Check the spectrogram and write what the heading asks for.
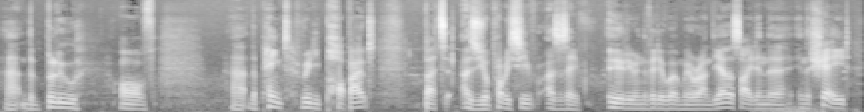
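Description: Filming on his own phone, a man from Wales who manages van sales chats his way around a camper van, both inside and on the dealership lot. His voice is mid-range, and "as I say" comes up again and again.

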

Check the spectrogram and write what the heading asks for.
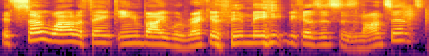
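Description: A young man hosting a podcast sounds a little tipsy as he talks casually, rambling and making fun of himself. He has a high-pitched voice, lively intonation, a moderate pace, and a fairly bright tone.

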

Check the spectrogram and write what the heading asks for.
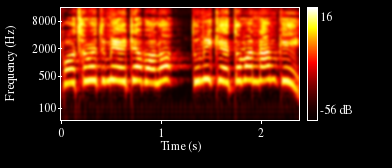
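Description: A woman with a very high voice narrates a comic game skit in a whiny, dramatic manner. She talks quickly, keeping her pitch flat and shrill. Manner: whiny, dramatic sobbing and shouting. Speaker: game video voice-over for several figures.

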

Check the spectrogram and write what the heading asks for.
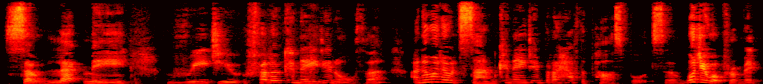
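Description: In this casual livestream from home, a forties-aged woman author hosting a live reading greets her viewers by name and chats away effusively into a propped-up phone. Her mid-range voice swings widely in pitch at a moderate pace, with a fairly bright, slightly throaty and strained quality.

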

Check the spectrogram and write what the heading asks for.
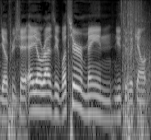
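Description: A man's voice: mid-range voice, fairly quick, pushed and bright, soft background music. A man chatting casually while gaming, a hyped gamer bro who talks in slang and swears. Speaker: gamer on voice chat. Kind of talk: casual gaming chat during a shooter match. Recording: noisy game audio with gunfire. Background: gunfire and clicks from video game.

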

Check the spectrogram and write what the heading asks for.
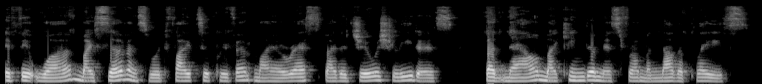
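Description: A woman reading the lines of a calm male prisoner and teacher in an audiobook, low and mellow. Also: normal speed, few pauses, close to an everyday voice.

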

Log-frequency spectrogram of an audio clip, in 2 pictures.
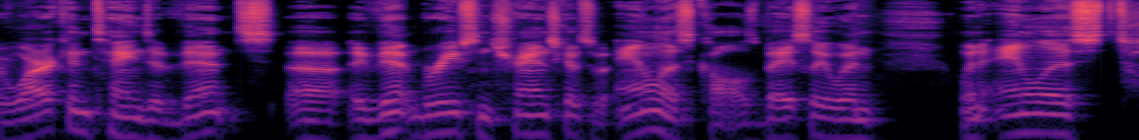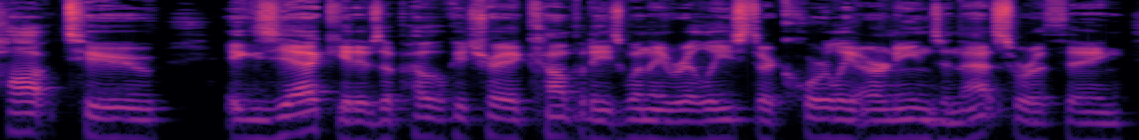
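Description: Speaking from a small office indoors, a low-voiced male librarian at a university walks through a screencast tutorial in a slightly bright tone. He keeps it informal and chatty, leaning on words like "basically" and "kinda."

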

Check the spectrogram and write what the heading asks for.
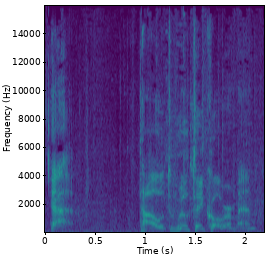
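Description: Casting a strategy game live from home, a man in his thirties with a Spanish accent talks to his chat with animation, often repeating phrases. His voice sits high and his pace is measured, though he's going a bit hoarse and losing his voice. There's slight background noise and faint game music behind.

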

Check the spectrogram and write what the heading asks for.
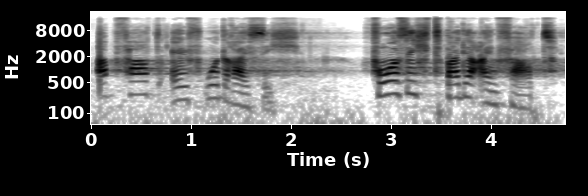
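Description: A woman voicing a railway announcer, making flat, formal, measured platform announcements. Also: on the high side, gravelly, full character voice. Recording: long reverberant station PA.

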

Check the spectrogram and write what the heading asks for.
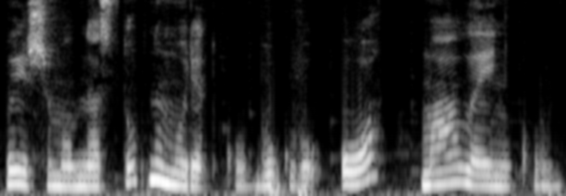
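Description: A woman teaching young children in a remote lesson, patient and slow, stretching out words syllable by syllable, with a Ukrainian accent. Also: on the low side, gravelly, dark tone, faint music behind. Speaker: primary school teacher.

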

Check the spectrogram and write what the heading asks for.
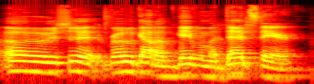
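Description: A man's voice: medium pitch, slow pace, recorded from a distance. A young American man reacting casually to horror game clips, slangy and amused, on a headset. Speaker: reaction streamer. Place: small room at home. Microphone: headset microphone. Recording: roomy echo, noisy game audio underneath.

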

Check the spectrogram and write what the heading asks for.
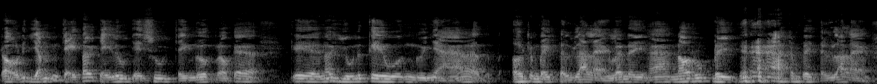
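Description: A man's voice: medium pitch, fast talker. Guy hosting a political talk show, chuckles a lot, echoey room. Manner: animated storytelling, chuckles often. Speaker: host. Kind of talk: political commentary monologue. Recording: roomy echo.

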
